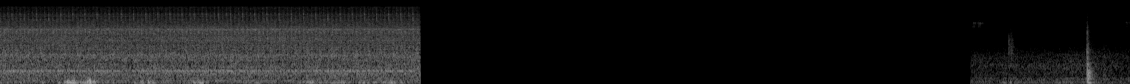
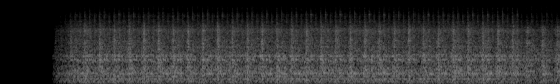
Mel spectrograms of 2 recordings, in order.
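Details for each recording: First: Petrol engine idling steadily with an even beat and no stumble, then shut off, after a misfire on cylinder 3 (code P0303) was traced to a bad coil-over-plug unit. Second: Petrol car idling rough and lumpy with the EML light on and code P0303: cylinder 3 misfiring because its coil-over-plug ignition coil gives no spark.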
